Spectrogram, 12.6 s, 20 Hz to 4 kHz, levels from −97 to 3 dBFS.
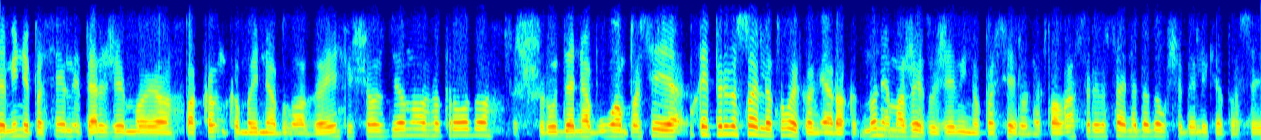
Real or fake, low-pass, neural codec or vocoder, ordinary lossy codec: real; 3.6 kHz; none; Opus, 24 kbps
